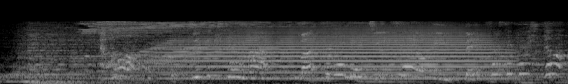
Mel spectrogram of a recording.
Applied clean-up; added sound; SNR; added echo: none; Trumpet; 1 dB; reverberation time 2.7 s.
